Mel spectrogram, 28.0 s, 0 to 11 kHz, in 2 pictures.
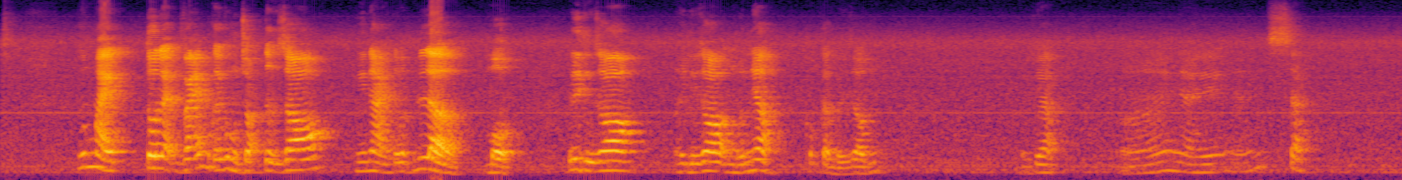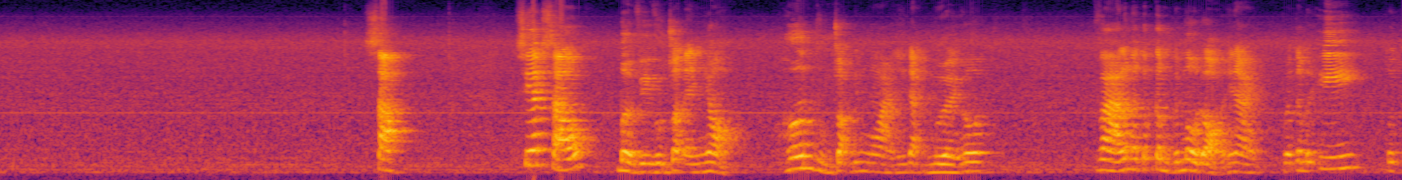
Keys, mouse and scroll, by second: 0.0 Return, 6.9 click, 19.7 shift+F6, 24.2 Return.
